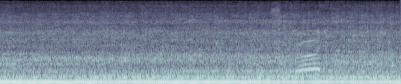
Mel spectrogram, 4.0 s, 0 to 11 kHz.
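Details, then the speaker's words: Freshly built Holden 355 stroker V8 on test bench, flat-top pistons, Sig Erson TQ30 cam, 9.5:1 compression, HEI, Edelbrock carb, single-plane manifold, first start: deep steady even idle, no knocks, 30 psi oil pressure at idle. "good sounds good oh we got good oil 30 PSI at idle oil pressure"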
